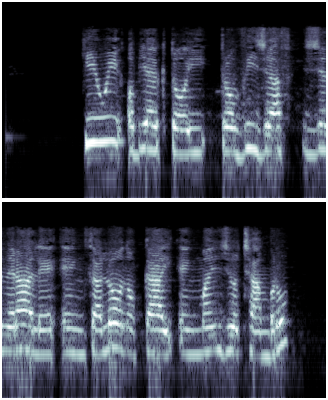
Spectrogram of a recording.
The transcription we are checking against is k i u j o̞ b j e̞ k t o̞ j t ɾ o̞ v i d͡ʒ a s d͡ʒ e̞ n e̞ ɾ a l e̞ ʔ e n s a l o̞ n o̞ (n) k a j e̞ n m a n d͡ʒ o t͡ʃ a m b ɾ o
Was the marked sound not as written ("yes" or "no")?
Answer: yes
